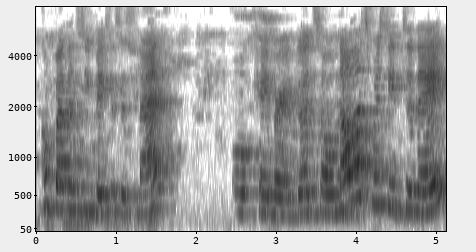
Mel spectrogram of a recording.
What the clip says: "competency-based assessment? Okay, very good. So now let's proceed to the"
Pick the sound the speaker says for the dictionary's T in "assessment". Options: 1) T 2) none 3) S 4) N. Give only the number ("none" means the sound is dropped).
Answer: 2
